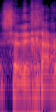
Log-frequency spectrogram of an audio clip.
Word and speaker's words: dejar: su madrastra, y determinado dejar morir, porque ya, no, estamos en 1540, no, ya se pronuncia dejar, se escribe con X, pero se pronuncia dejar, determinado de se dejar morir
